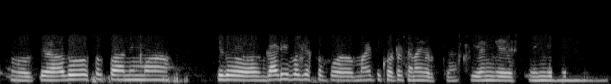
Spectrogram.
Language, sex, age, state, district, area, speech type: Kannada, male, 30-45, Karnataka, Raichur, rural, conversation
